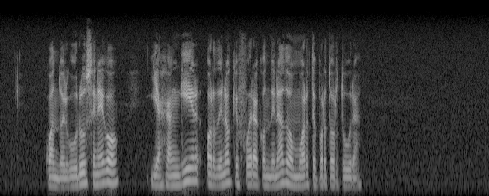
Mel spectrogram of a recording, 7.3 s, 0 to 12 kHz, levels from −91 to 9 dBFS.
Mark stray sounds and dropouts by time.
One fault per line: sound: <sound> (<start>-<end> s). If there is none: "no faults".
no faults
